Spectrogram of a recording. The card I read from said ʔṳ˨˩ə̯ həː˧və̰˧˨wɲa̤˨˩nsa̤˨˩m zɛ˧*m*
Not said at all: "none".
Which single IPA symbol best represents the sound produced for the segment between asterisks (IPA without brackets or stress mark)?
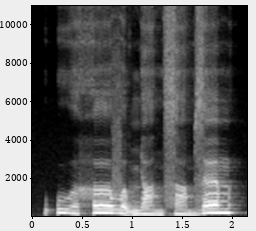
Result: m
